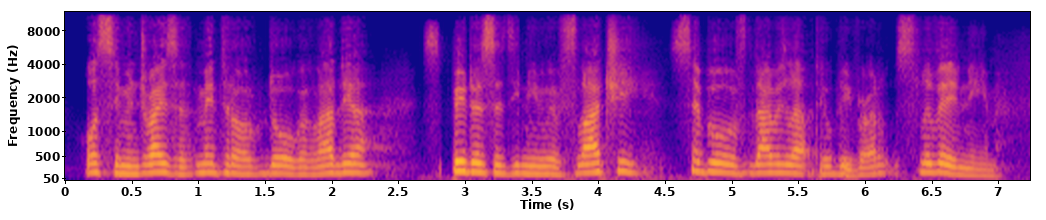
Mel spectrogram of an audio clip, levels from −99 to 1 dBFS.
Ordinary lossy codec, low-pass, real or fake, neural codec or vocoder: none; 10.8 kHz; fake; codec, 16 kHz in and 24 kHz out, 0.4 kbps, LongCat-Audio-Codec, fine tuned four codebook decoder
